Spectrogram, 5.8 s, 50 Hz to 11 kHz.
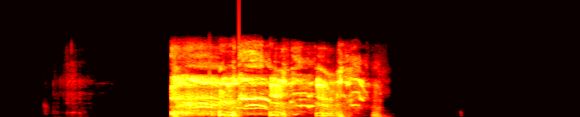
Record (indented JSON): {
  "three_cough_length": "5.8 s",
  "three_cough_amplitude": 31059,
  "three_cough_signal_mean_std_ratio": 0.48,
  "survey_phase": "beta (2021-08-13 to 2022-03-07)",
  "age": "45-64",
  "gender": "Male",
  "wearing_mask": "No",
  "symptom_cough_any": true,
  "symptom_runny_or_blocked_nose": true,
  "symptom_fatigue": true,
  "symptom_fever_high_temperature": true,
  "symptom_onset": "4 days",
  "smoker_status": "Never smoked",
  "respiratory_condition_asthma": false,
  "respiratory_condition_other": false,
  "recruitment_source": "Test and Trace",
  "submission_delay": "2 days",
  "covid_test_result": "Positive",
  "covid_test_method": "RT-qPCR"
}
